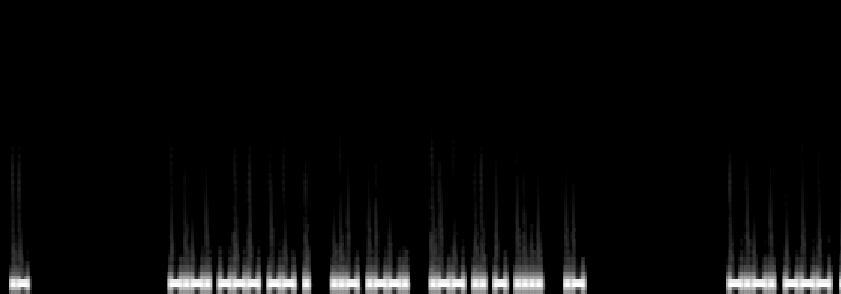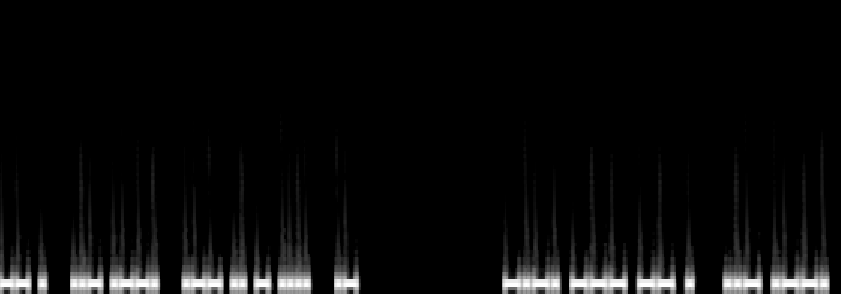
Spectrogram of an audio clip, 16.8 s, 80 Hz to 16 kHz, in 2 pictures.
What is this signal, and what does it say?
Morse code, heard as a keyed tone, about 29 wpm, 700 Hz. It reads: A COME UP WITH A COME UP WITH A COME UP
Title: Speed-Racing - Sets of 4 Words 25wpm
